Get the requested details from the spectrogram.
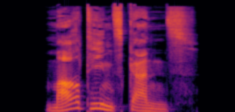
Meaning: roast goose traditionally eaten at Martinmas
- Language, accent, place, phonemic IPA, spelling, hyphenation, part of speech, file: German, Germany, Berlin, /ˈmaʁtiːnsˌɡans/, Martinsgans, Mar‧tins‧gans, noun, De-Martinsgans.ogg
